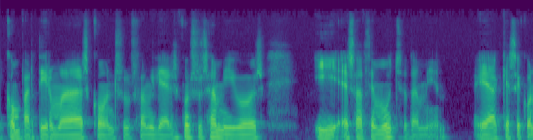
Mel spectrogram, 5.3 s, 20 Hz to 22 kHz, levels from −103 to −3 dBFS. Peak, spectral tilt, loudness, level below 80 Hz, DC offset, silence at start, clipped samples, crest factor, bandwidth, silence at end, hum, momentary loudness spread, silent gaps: -12 dBFS; -5 dB/octave; -30 LUFS; -72 dBFS; under 0.1%; 0 s; under 0.1%; 18 dB; 15.5 kHz; 0 s; none; 14 LU; none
